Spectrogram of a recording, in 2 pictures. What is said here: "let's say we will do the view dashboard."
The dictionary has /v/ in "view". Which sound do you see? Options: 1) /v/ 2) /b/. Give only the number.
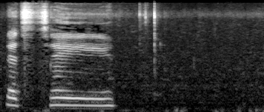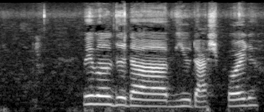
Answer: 1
